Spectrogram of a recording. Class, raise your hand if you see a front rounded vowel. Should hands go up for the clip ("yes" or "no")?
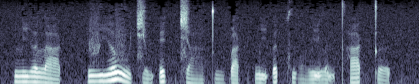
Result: no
